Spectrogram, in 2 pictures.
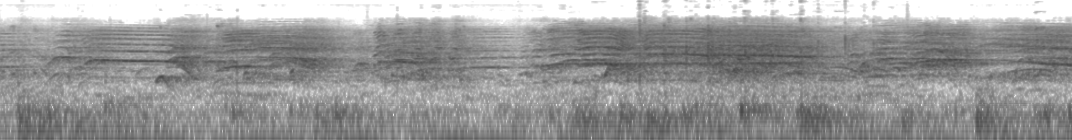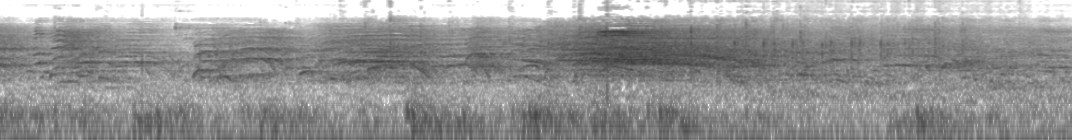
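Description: Young women shout and call out on a court in a large echoing gym.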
